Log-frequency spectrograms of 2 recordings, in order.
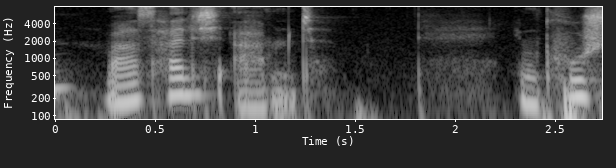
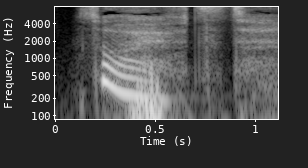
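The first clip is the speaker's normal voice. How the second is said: sigh; 5 semitones higher, 4 dB louder than usual. Acted. Crow in bed, cold and dark.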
